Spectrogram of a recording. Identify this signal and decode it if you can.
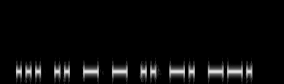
Morse code, heard as a keyed tone, about 25 wpm, 600 Hz. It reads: SITTING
